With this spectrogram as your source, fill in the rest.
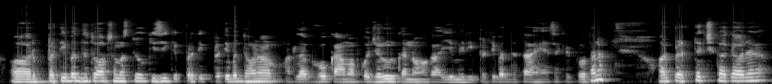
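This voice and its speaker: A man's voice: medium pitch, warm tone, breathy edge. A male Hindi teacher with a north Indian accent going through exam questions, repeating each answer and quizzing the listener. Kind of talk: exam-prep lesson. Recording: dull lo-fi recording.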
